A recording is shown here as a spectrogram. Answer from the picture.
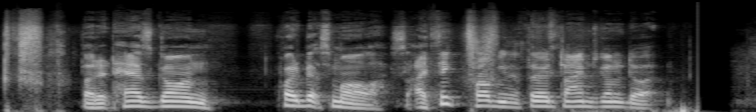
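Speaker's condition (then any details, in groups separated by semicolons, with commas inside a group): No condition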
